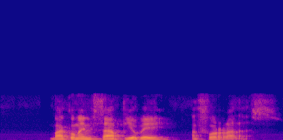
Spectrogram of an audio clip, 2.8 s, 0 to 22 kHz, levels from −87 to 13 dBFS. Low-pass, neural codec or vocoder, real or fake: 7.2 kHz; codec, 16 kHz, 8 kbps, FunCodec, trained on Chinese and English, 25 frames a second; fake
